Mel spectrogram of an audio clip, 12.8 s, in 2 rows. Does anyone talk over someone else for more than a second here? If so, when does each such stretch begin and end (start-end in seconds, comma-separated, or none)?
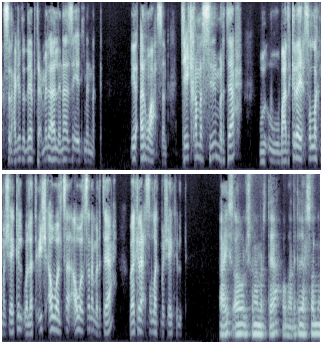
none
